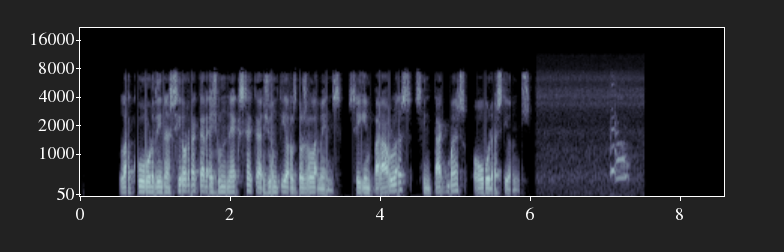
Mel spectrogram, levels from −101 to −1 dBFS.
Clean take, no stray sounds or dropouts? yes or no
no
